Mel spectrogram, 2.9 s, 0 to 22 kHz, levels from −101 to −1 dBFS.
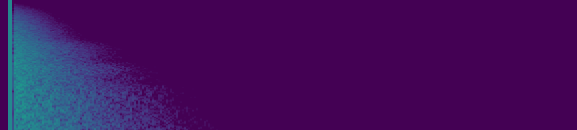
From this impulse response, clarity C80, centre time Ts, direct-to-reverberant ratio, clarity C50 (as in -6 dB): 3.5 dB, 71 ms, -6.5 dB, -1.0 dB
